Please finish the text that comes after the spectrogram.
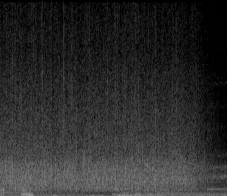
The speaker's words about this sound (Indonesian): Salut men, gue pengen applause cuman tangan gue megang mikrofon jadi susah. Pakai efek aja ya, efek efek tepuk tangan nih. Tek, tek, tek.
